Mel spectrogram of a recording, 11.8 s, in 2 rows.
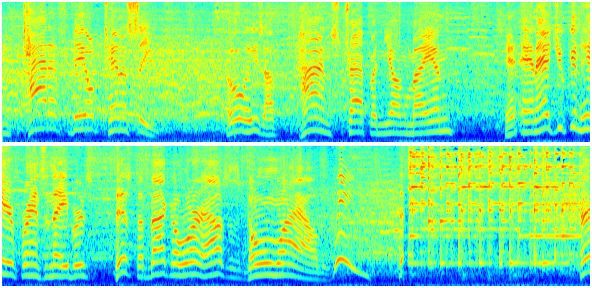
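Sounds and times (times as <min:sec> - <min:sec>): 
speech: 0:00.6 - 0:09.7
boxing match starting bell: 0:09.9 - 0:11.7.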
